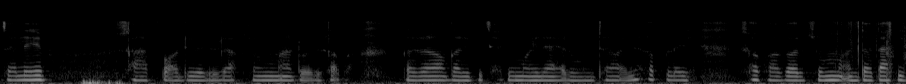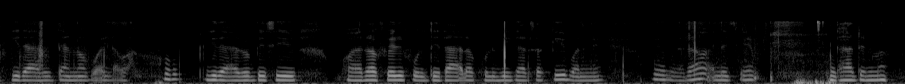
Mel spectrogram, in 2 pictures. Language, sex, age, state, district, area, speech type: Nepali, female, 30-45, West Bengal, Jalpaiguri, rural, spontaneous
